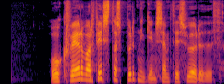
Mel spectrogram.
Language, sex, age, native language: Icelandic, male, 40-49, Icelandic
